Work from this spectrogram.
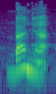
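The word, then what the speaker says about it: banyak: when you use them how to pronounce banya and sang it generally it is pretty hard to pronounce the NY and NZ part in both ways however it is not impossible Banna is similar to NY in Kenya sonot is similar to an and G in hangar the easiest way is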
